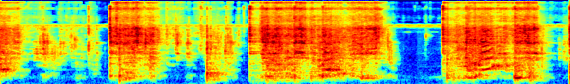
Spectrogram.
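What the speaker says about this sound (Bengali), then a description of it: "ছোলার ডালটা এর সঙ্গে ভালো করে একটু মিশিয়ে নিচ্ছি" Soaked chana dal is stirred into melted tomatoes in a pot, giving several separate bursts of wet scraping and sloshing with short pauses between them, close by.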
